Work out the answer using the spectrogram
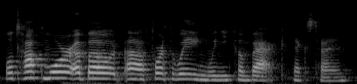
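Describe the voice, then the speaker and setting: Woman livestreamer, playful and cute, high register, unhurried casual chat with viewers. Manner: animated, expressive delivery. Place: room at home.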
